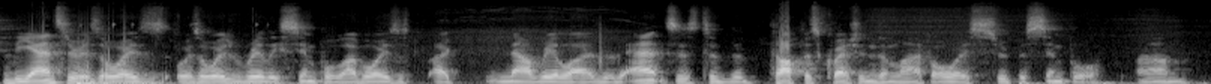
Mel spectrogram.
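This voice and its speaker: A man with a low, mellow voice speaks in a calm, earnest, coaching manner, dropping in casual slang. His tone stays reflective and steady. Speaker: podcast guest. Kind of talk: reflective conversational advice.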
